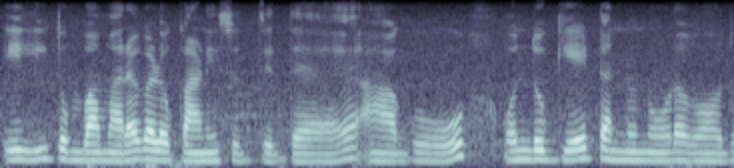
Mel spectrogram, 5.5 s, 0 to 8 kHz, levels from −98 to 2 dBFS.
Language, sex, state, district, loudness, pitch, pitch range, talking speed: Kannada, female, Karnataka, Bangalore, -18 LUFS, 150 Hz, 145-165 Hz, 100 wpm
